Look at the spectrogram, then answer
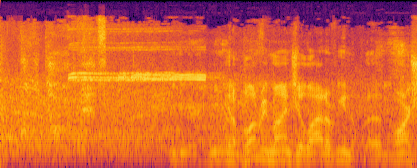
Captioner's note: whistle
